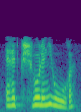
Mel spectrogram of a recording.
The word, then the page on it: er het g'schwollini Hoor: Bas-Rhin; Herrlisheim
